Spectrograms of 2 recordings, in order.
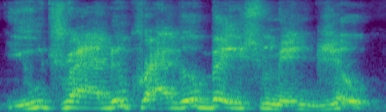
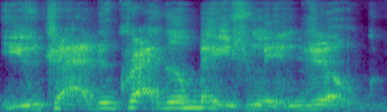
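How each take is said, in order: First: Much higher, louder, slow teasing singsong; louder mocking repeat. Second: Slow, high teasing singsong; mocking repeat. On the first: Repeating a viewer's basement joke back, hammed-up mockery. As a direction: push the tease further, higher and louder. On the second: Teasing a viewer over his basement joke, slow and mocking. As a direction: drag it out to tease the chatter.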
